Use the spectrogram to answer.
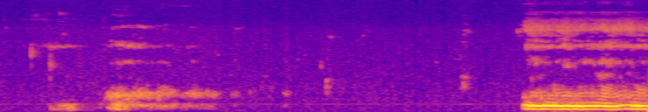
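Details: Sleeping subject, described as dreaming, making soft grunts and snuffles, then one loud, buzzy, rattling snore near the end.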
